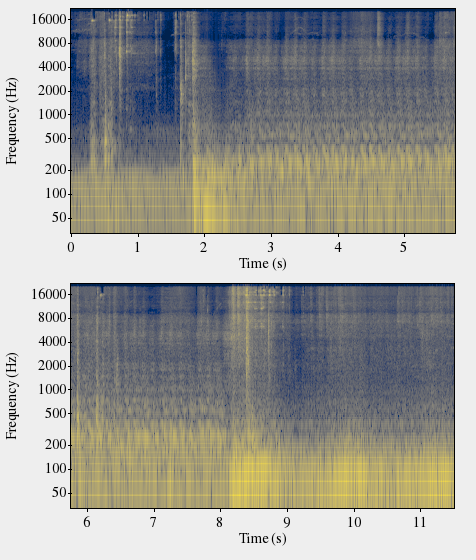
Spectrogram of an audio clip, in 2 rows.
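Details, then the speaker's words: 1967 Suburban without choke: rough crank and catch, then low steady rumble that hangs fast and rises near the end; high idle sticking up. "I've been having an issue with the high idle sticking up a little bit. Definitely needs a little love there."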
